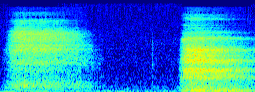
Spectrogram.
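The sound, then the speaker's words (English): Two long, airy breaths of deep breathing during a guided meditation, each a steady hiss lasting over a second and separated by a quiet pause, with no voice heard. “I want you to breathe and bathe your body in oxygen. And when you exhale, let go of all the air. Let's do two more breaths together.”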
